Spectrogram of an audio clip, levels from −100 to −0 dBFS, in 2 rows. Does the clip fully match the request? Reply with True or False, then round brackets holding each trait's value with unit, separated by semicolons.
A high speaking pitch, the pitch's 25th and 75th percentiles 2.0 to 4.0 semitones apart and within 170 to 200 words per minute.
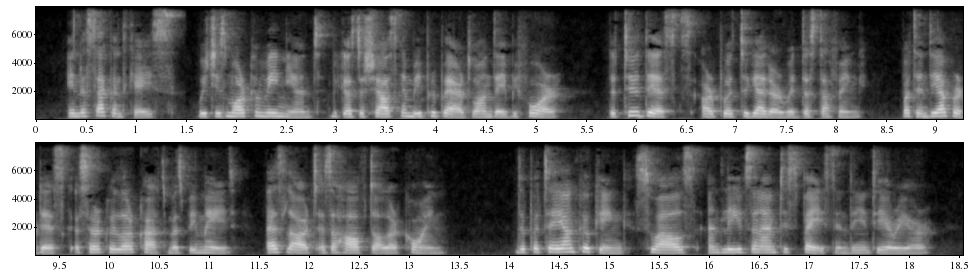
True (205 Hz; 3.2 semitones; 185 wpm)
